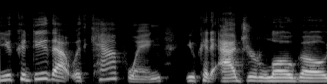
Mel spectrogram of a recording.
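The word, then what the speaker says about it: Kapwing: And so on the desktop, the one I love to recommend for newbies is Capwing, and it's spelled with a K, Capwing.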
